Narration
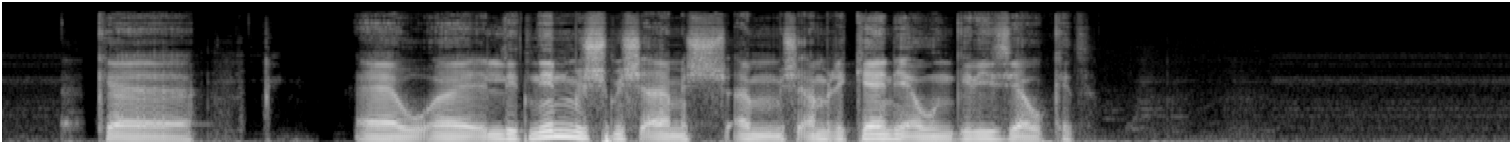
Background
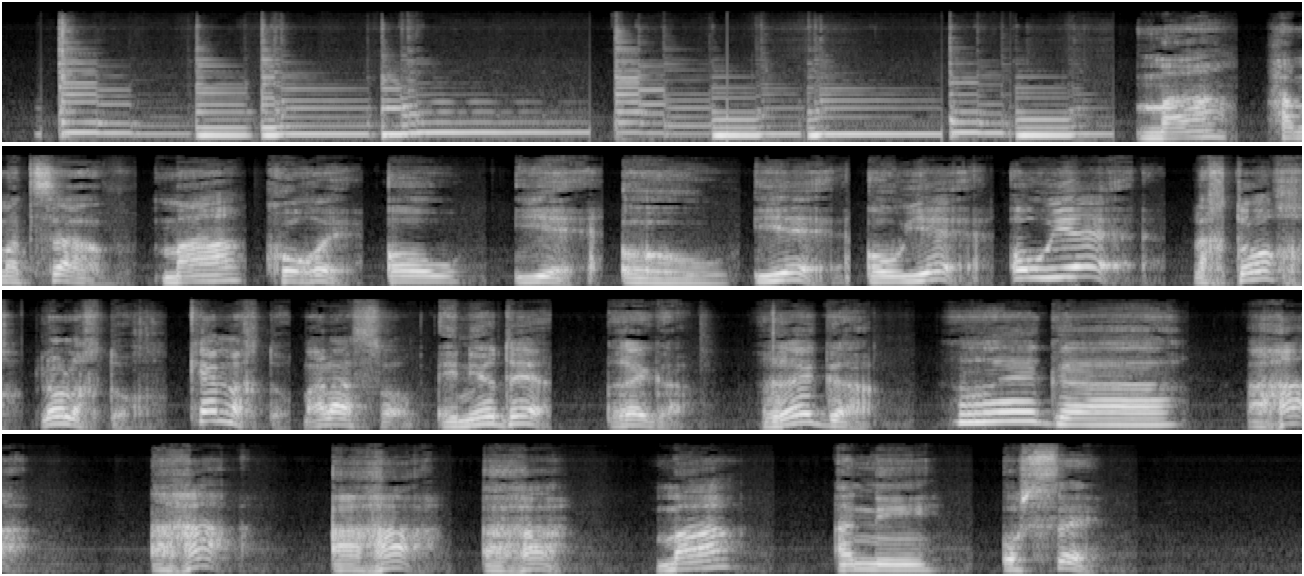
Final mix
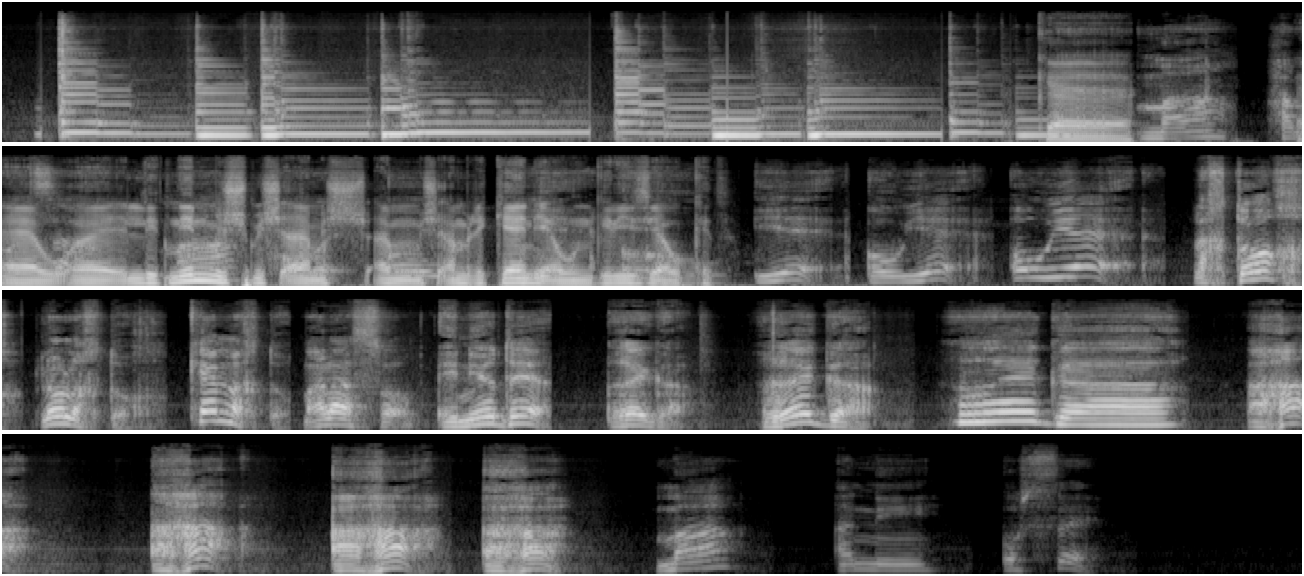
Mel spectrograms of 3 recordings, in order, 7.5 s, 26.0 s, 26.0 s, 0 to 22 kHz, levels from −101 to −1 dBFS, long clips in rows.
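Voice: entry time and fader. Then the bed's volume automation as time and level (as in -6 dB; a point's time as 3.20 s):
4.70 s, -3.5 dB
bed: 4.42 s -2 dB
5.42 s -18 dB
11.56 s -18 dB
12.75 s -6 dB
22.08 s -6 dB
23.55 s -29 dB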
